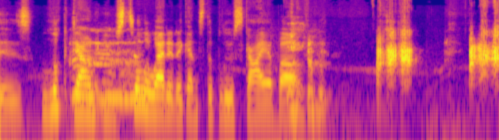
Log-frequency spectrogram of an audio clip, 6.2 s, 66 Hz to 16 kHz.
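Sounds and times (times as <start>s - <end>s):
speech: 0.0s - 4.2s
baby bird squawking: 4.7s - 5.2s, 5.9s - 6.2s.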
